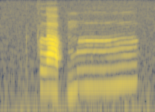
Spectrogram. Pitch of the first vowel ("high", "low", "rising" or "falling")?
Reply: low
